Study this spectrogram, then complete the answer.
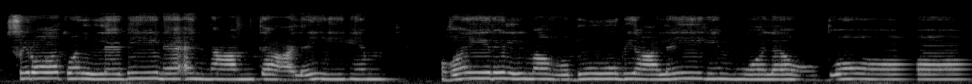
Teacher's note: صراط الذين أنعمت عليهم غير المغضوب عليهم ولا الضالين. What you are doing is that you add an غين between the lam and the ضاد. You're saying ولا غض.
